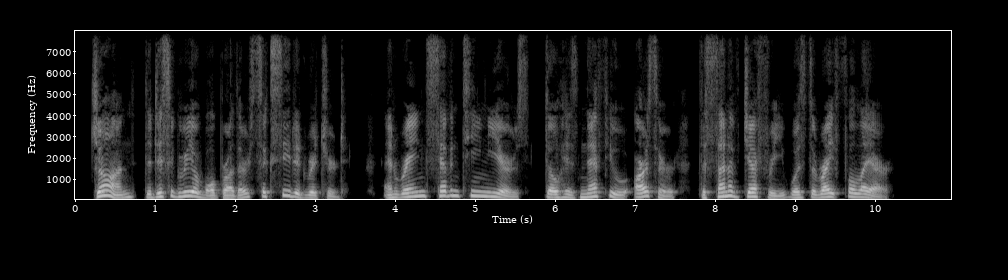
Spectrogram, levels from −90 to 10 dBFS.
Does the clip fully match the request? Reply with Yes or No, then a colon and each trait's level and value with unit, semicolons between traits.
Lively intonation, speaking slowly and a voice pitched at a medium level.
Yes: wide, 6.6 semitones; slow, 120 wpm; medium, 170 Hz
